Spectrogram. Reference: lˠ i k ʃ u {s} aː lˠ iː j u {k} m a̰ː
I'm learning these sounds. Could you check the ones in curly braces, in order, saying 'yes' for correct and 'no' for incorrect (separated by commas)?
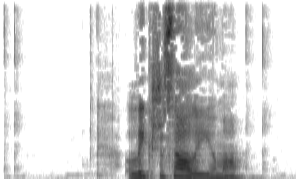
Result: yes, no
